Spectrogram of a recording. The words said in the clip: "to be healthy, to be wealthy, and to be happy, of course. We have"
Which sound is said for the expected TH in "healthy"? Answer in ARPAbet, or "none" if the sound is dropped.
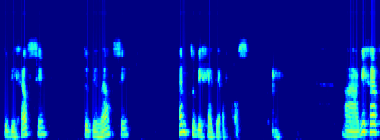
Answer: S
